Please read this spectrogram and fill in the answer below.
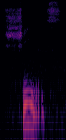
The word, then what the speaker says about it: Seamus: That's actually how you pronounce it? – Yep. – Seamus.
